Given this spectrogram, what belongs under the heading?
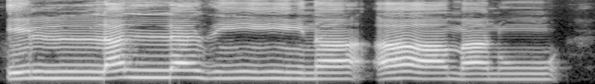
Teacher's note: یہ جو حمزہ ہے، الف جو ہے اس کے اوپر جو کھڑی زبر ہے، ایک الف جتنا ہم اس کو کھینچیں گے۔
